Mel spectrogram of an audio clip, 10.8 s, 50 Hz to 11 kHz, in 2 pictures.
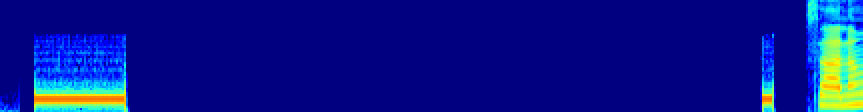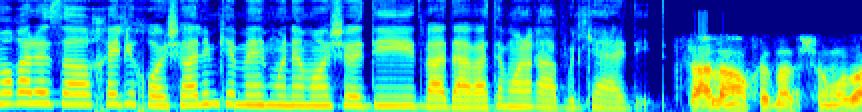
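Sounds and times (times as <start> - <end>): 
electronic telephone ringback tone as a call is placed to a truck driver: 0.2 - 0.8
speech: 5.1 - 10.7.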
